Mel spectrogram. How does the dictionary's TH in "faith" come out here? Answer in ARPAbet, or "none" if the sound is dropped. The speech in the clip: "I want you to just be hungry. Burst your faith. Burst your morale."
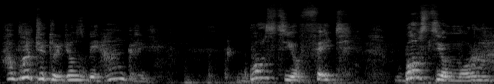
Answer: T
